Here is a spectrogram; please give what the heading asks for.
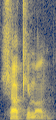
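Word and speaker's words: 百万: Now the correct answer is hakuman, right? That's how you would say um this is how you would say a million in Japanese because this is 100 times 10k.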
